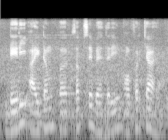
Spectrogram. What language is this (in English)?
Urdu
